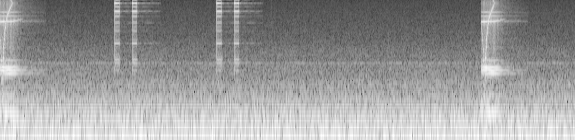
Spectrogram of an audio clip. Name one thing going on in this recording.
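Short electronic menu blips chime a few times.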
